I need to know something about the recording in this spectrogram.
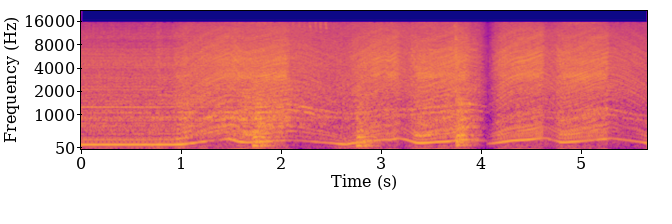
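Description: A tractor's diesel engine revs up and down.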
